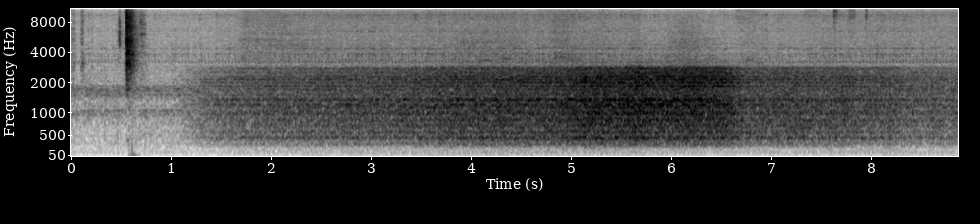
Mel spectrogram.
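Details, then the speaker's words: Kenwood TS-520 transceiver after cleaning, set to upper sideband on 20 m near 14.250 with the heater switch off: a soft, even hiss with no hum, crackle or squeal. Normal receiver background noise. "you can hear there is noise in the background"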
